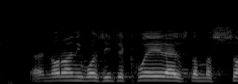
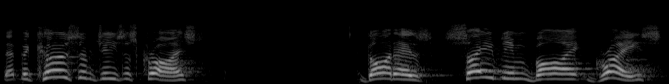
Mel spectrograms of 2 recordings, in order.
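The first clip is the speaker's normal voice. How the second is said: higher and louder, preaching at full force; fervent preaching; 4 semitones higher, 3 dB louder than usual. Acted. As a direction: drive each claim home from the pulpit.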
